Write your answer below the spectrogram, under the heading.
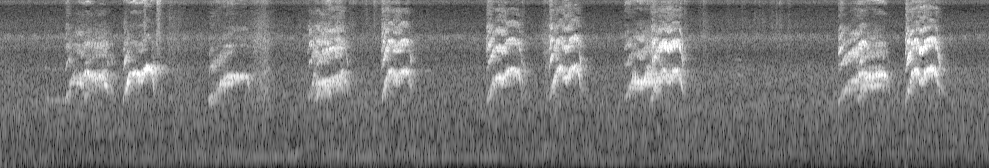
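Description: Budgerigars give short, bright chirps in quick bursts, with brief pauses between the groups.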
